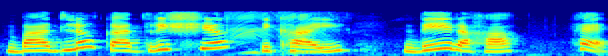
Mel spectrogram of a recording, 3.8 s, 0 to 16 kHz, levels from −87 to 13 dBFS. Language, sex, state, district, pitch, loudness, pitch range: Hindi, female, Himachal Pradesh, Shimla, 270 Hz, -14 LUFS, 245-330 Hz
